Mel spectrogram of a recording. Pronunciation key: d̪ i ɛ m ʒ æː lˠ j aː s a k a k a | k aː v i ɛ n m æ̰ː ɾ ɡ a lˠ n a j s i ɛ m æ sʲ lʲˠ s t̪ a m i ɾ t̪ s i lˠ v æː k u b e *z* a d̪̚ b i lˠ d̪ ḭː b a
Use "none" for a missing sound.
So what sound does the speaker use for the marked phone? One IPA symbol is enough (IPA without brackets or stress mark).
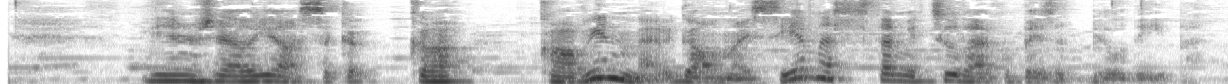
z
